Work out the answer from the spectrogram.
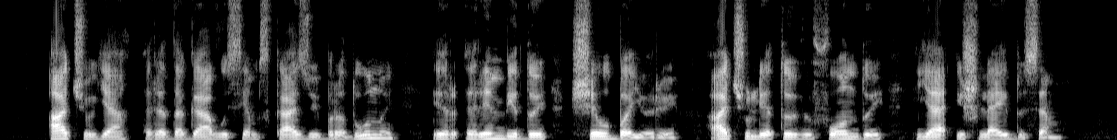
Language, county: Lithuanian, Klaipėda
